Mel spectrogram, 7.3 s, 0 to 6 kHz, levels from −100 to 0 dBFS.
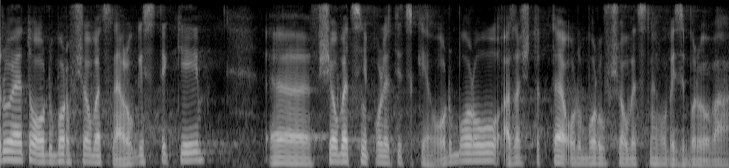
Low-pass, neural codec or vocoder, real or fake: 5.4 kHz; codec, 24 kHz, 3.1 kbps, DualCodec; fake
